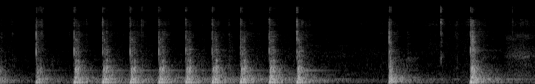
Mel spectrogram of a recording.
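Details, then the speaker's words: VW Passat B3, left front: sharp, hollow clunks about three a second as the steering rod is rocked by hand, from a worn inner tie rod ball joint at the steering rack, knocking over bumps. "вот она рулевая тяга вот она вкручивается в рейку и вот на этом шарике она туда сюда вот так вот играет стучит на кочках"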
